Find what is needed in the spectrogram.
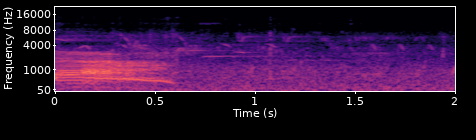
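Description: A young child's short groan, about half a second long, falling steadily in pitch, with no words. It is a sound of strain or discomfort: moments later he complains that his back hurts.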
